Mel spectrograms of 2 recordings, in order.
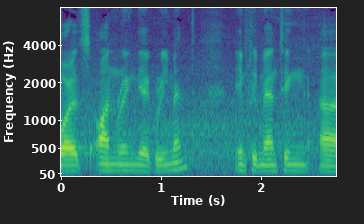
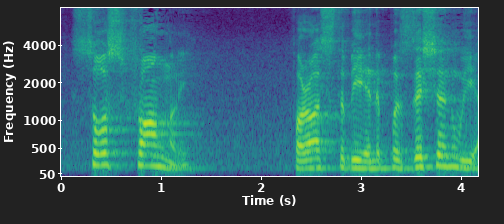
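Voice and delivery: forceful speech; 7 semitones higher, 5 dB louder than usual. Real, not acted. President pressing the case for reparations, forceful rallying speech. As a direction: drive each phrase home to the hall.

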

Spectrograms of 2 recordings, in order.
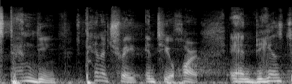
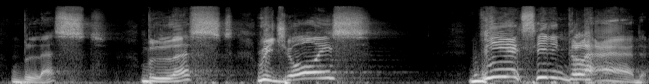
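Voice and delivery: crescendo; 5 semitones higher, much slower than usual. Shown as a demonstration. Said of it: "I like to say crescendo".

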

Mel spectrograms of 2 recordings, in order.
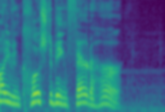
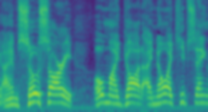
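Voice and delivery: higher and louder, stressing so; exasperated apology; 6 semitones higher, 5 dB louder than usual. Real, not acted. Loud, high, exasperated apology.

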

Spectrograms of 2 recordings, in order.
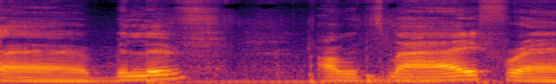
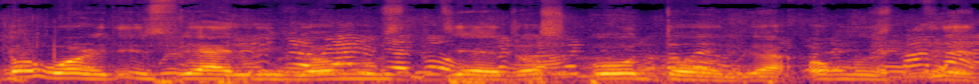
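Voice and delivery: put-on coaxing girl voice; 6 semitones higher, 5 dB louder than usual. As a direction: lure him along sweetly. Spirit girl reassuring high.

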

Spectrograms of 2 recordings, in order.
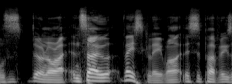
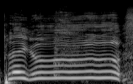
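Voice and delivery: high shouted club greeting; player shout; 13 semitones higher than usual. Retold or imitated. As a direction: yell it like a nightclub lad. Club players greeting each other.

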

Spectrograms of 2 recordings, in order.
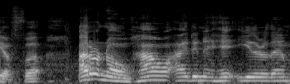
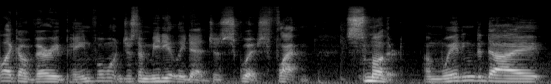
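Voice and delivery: normal talking voice

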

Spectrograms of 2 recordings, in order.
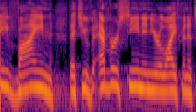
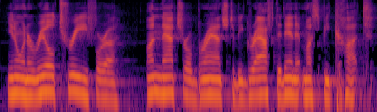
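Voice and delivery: ordinary talk

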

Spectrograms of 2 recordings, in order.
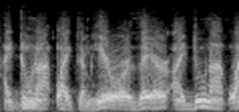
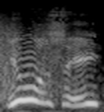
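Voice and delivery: exasperated giving in; 9 semitones higher than usual. Acted. Grump caving to Sam at last, exasperated high. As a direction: throw up your hands and give in.

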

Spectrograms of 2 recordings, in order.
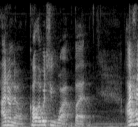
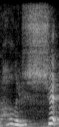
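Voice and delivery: slow, drawn-out and pitched up; awed; 6 semitones higher, much slower than usual. Retold or imitated. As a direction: let it melt out slowly in awe. Hearing his voice first time.

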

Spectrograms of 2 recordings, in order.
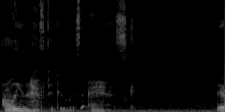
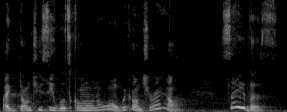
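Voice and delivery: higher, louder panicked pleading; panicked disciples; 6 semitones higher, 5 dB louder than usual. Retold or imitated. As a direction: cry out to a sleeping Jesus in fear. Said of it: "and they're like".

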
